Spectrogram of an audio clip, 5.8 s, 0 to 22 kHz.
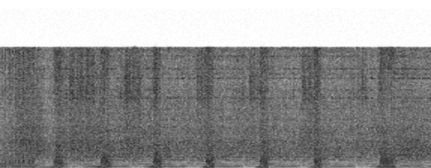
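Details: Restored Yamaha Tiara S120 (Thailand) two-stroke, engine set up: crisp blips about every three quarters of a second, pitch rising and falling cleanly, revs freely; normal revving.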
